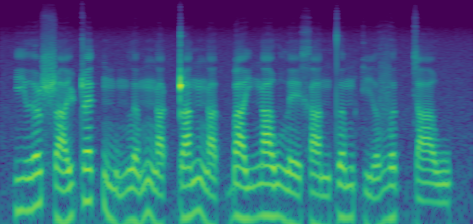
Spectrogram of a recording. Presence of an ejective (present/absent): absent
